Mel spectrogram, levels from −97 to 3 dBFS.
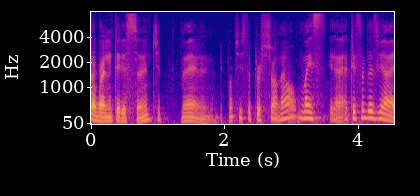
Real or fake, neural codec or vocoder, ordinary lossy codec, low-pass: fake; codec, 16 kHz, 1 kbps, FunCodec, trained on LibriTTS, 50 frames a second; none; none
